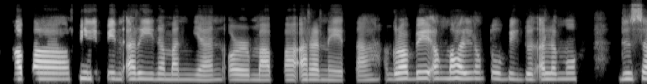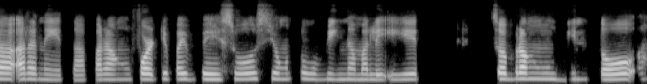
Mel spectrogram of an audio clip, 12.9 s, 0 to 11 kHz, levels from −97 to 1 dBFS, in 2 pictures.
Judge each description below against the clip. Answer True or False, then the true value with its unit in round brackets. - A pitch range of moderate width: False (2.0 semitones)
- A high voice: True (215 Hz)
